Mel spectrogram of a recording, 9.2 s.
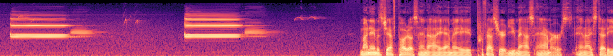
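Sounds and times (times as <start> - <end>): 
bird singing buzzy phrases: 0.2 - 5.0
speech: 5.4 - 9.1.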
